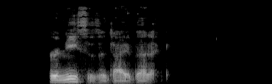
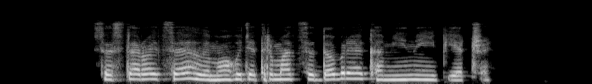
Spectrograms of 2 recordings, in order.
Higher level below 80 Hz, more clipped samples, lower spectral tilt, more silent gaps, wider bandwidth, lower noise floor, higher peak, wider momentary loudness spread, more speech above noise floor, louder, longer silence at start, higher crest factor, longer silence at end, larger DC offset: about the same, -60 dBFS vs -60 dBFS; neither; second, -5 dB/octave vs -7 dB/octave; neither; first, 16 kHz vs 7.6 kHz; about the same, -88 dBFS vs -87 dBFS; second, -8 dBFS vs -2 dBFS; about the same, 9 LU vs 7 LU; second, 63 dB vs 74 dB; second, -26 LUFS vs -14 LUFS; second, 0.5 s vs 1 s; first, 20 dB vs 14 dB; about the same, 1.15 s vs 1.05 s; neither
